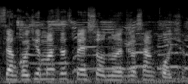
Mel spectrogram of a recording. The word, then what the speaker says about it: sancocho: Entonces, cuando hice mi primer sancocho, salcocho, que es así como se pronuncia en sí, como se escribe salcocho.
